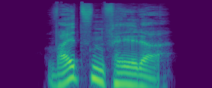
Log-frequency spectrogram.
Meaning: nominative/accusative/genitive plural of Weizenfeld
- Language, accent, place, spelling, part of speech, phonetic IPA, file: German, Germany, Berlin, Weizenfelder, noun, [ˈvaɪ̯t͡sn̩ˌfɛldɐ], De-Weizenfelder.ogg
